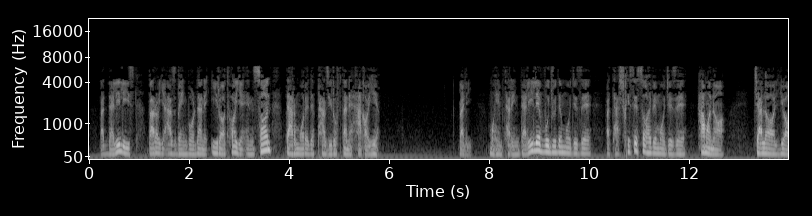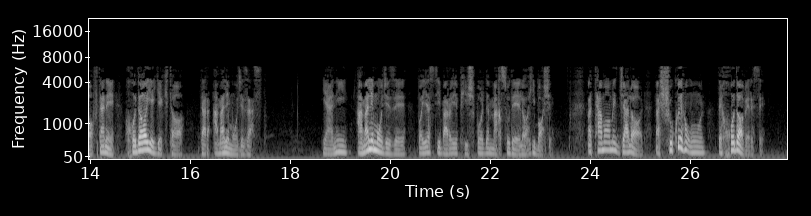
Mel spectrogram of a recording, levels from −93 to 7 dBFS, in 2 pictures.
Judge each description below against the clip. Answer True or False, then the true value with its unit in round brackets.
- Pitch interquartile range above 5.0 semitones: True (5.5 semitones)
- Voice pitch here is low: True (105 Hz)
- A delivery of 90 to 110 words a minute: True (105 wpm)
